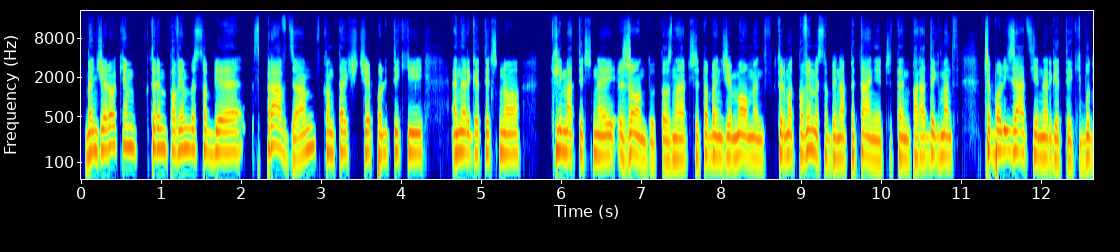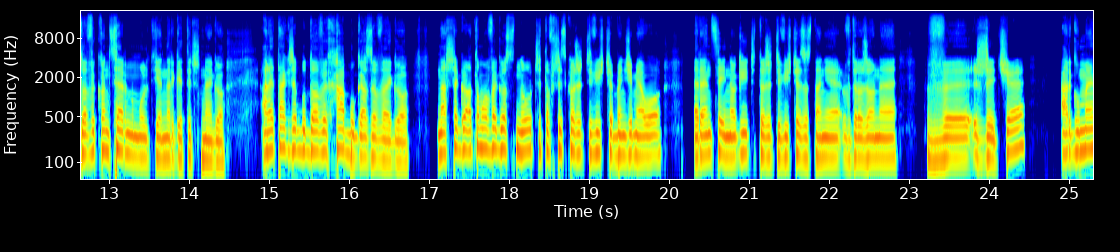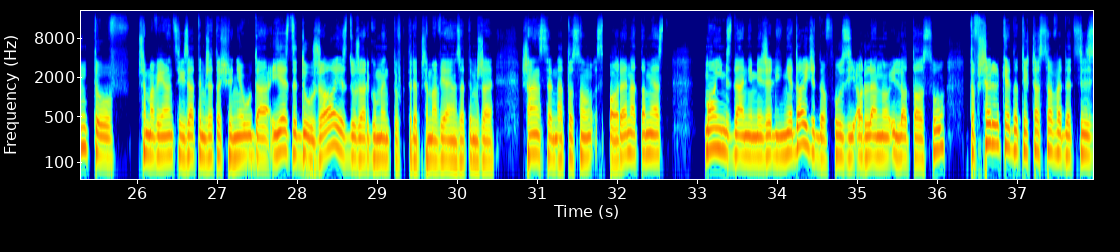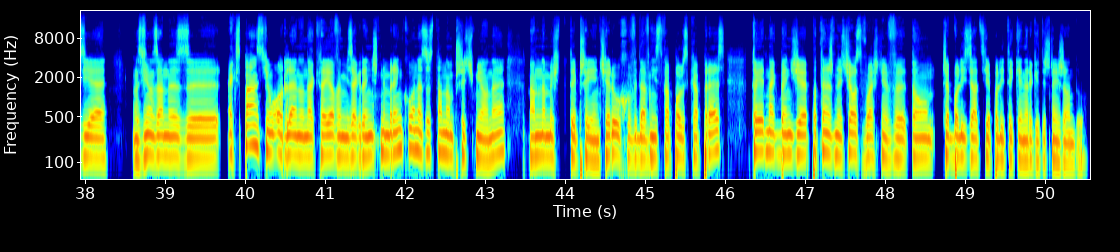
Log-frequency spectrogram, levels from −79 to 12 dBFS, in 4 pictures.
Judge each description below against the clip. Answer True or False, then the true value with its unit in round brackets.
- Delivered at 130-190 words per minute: True (150 wpm)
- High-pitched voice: False (130 Hz)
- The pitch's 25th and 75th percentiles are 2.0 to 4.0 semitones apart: True (3.3 semitones)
